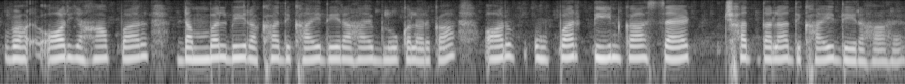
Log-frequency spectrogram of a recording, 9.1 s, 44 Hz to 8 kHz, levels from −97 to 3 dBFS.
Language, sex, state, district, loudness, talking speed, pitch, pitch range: Hindi, female, Bihar, Muzaffarpur, -18 LUFS, 165 wpm, 215 Hz, 205-225 Hz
